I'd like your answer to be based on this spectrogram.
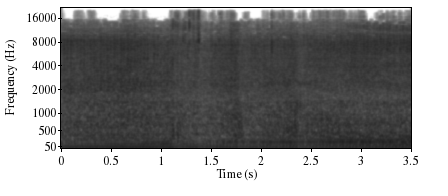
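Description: A 1995 International 4700 truck's DT466 diesel runs at a steady idle, a loud, continuous, rough mechanical drone with no break and no voices over it.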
